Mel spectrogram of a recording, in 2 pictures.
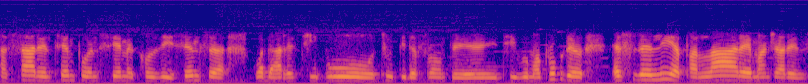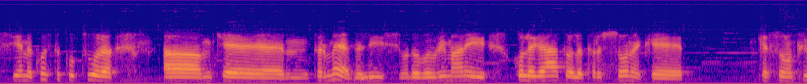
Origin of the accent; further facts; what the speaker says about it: California, United States; also born or lived in New York; io sì, vengo da California, ma in America ho vissuto tantissimi anni a New York, che proprio dall'altra parte.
